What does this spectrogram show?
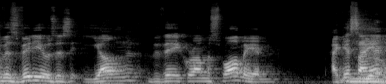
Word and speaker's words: Ramaswamy: or something else it's the fake like cake Rama Swami yeah thanks for asking I dig it well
